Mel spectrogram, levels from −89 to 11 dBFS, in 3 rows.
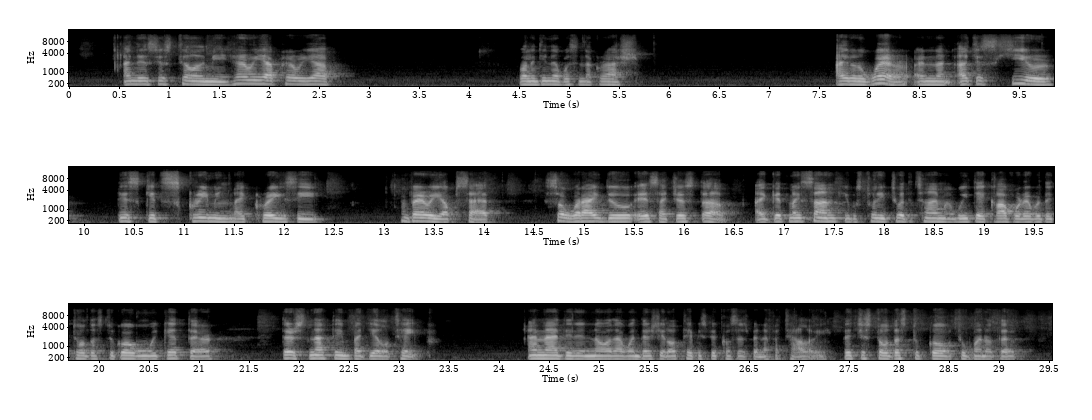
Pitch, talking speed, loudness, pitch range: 160 Hz, 185 wpm, -26 LUFS, 145-170 Hz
